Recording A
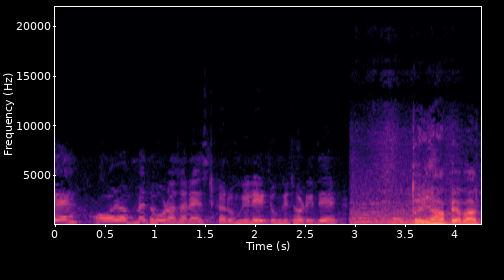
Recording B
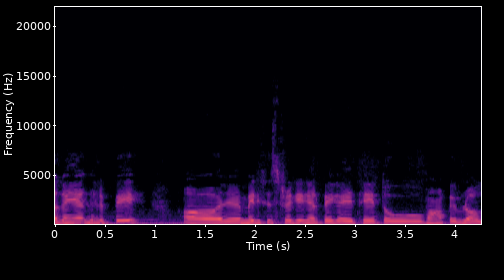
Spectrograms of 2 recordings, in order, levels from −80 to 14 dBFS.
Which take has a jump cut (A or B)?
A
